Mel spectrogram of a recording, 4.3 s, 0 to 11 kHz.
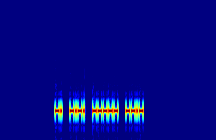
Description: Morse code, heard as a keyed tone, about 41 wpm, spaced as for 31 wpm, 700 Hz. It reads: NC0Q
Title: USA Call Signs - 4 Characters - 2x Character Spacing - 45wpm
